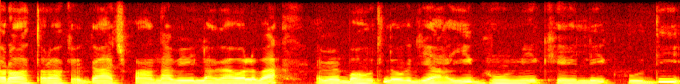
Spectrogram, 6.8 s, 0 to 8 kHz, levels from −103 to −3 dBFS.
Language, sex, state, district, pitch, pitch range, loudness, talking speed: Bhojpuri, male, Bihar, Muzaffarpur, 120 Hz, 115-125 Hz, -16 LUFS, 140 wpm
